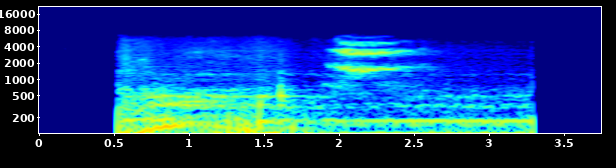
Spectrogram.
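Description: A car's tires screech in a sustained, loud skid, with engine rumble underneath and a rising whine toward the end before it cuts off abruptly.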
